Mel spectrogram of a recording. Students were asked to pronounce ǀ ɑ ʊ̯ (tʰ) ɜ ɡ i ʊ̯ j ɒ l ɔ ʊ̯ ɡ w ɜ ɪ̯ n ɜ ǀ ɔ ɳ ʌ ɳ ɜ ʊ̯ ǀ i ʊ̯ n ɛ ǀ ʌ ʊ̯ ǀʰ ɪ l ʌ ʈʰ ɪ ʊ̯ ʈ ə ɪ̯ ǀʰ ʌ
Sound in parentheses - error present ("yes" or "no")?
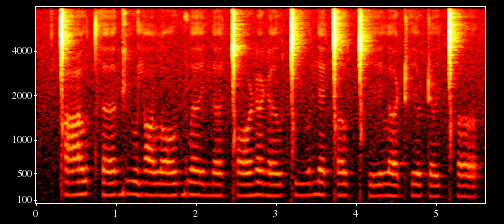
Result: no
